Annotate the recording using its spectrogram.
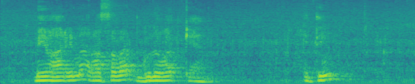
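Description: Hot oil sizzling steadily in a pan as cauliflower vade (fritters) deep-fry.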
